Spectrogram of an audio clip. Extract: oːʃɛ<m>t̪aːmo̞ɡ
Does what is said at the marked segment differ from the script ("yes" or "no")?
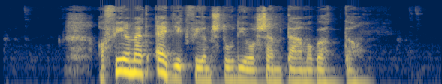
no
